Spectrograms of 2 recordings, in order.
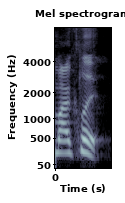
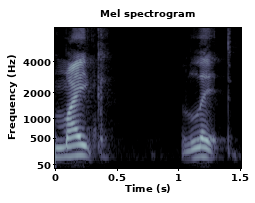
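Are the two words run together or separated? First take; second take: Run together; Separated. First: The two words are run together quickly. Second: The two words are said with a clear gap. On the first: The speaker calls it wrong. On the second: The speaker calls it right.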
